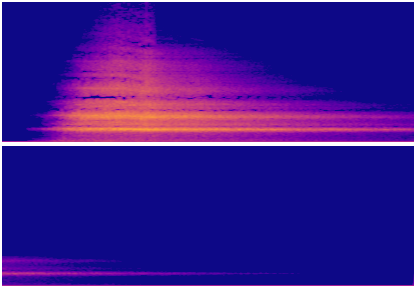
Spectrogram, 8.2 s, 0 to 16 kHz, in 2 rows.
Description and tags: BRAAM-HIGH-3
Entirely made with a synth and post-processing fx.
